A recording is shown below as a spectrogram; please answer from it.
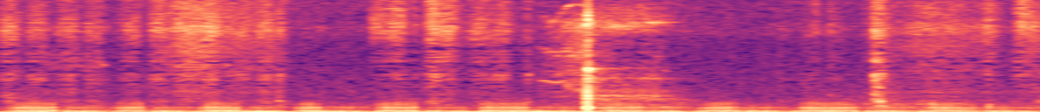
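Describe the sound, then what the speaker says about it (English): A house cat purrs steadily and close by, its low rhythmic rumble cycling in even breaths for several seconds, with one soft bump partway through and no voices. "As you can hear, I have my cat company."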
